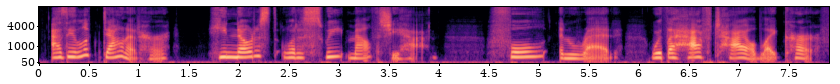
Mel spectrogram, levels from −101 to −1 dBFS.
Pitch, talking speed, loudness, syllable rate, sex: 250 Hz, 165 wpm, -23 LUFS, 4.5 syllables/s, female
